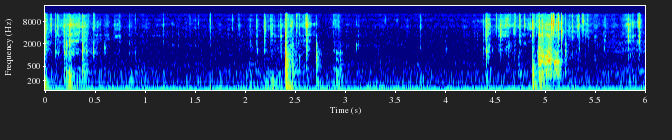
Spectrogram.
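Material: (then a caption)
Soap. A utility knife shaves thin slices off the surface of a solid, palm-sized, translucent pink bar of dry soap held in the hand. Short, dry crackling scrapes come in scattered bursts, with the loudest crunch near the end, over a faint steady low hum.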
